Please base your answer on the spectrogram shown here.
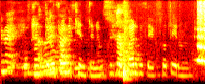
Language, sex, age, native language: Icelandic, female, 12, Icelandic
